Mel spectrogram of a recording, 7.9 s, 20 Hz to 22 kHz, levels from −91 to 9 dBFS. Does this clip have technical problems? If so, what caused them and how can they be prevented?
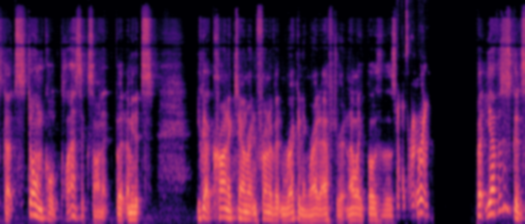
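Yes. From 5.95 to 6.45 s the speech lurches to double speed, a full octave higher. This is audio read two samples at a time (double speed): each sample pair was taken as one frame. Matching the reader's channel count and sample width to the source prevents it.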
